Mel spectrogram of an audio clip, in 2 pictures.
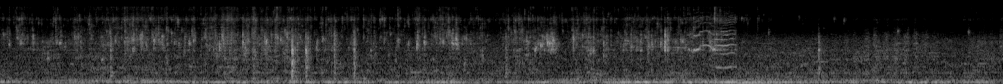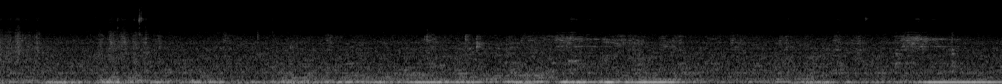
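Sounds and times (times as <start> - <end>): tap water running and splashing: 0.0 - 12.9.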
